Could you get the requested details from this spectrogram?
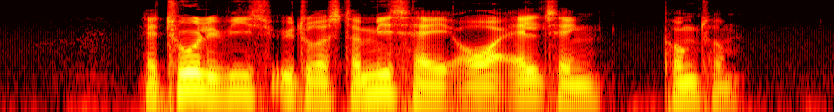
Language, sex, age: Danish, male, 24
